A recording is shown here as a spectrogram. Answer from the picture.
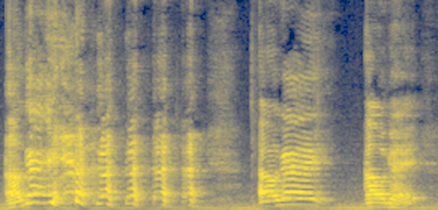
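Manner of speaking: high giggly okay through real laughter; laughing okay. Real, not acted. Reacting to her own joke, high laughing okay.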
